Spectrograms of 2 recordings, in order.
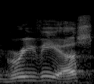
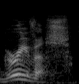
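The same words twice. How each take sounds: First: The word is said with an extra syllable. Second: The word is said with no extra syllable. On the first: The speaker calls it wrong. "I sometimes mispronounce that and say grievous" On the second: The speaker calls it right. "It's grievous"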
